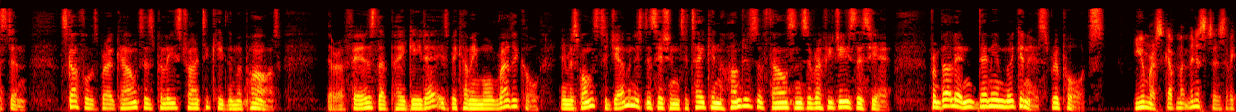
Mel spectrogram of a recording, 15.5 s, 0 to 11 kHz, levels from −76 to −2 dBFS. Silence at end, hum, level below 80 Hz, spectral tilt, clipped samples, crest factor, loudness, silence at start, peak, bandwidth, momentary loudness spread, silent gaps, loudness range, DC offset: 0 s; none; -56 dBFS; -6.5 dB/octave; under 0.1%; 16 dB; -21 LUFS; 0 s; -4 dBFS; 8.8 kHz; 11 LU; none; 4 LU; under 0.1%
